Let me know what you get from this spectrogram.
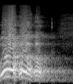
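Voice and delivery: high, loud imitated shriek of fright; startled yelp. Boy in the canoe shrieking at dad's fake snake warning. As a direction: yelp like a scared kid. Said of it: "just to see me go".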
